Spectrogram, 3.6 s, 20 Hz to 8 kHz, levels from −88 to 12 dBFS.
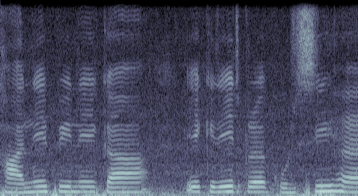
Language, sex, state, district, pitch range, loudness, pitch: Hindi, female, Bihar, West Champaran, 195-215 Hz, -16 LUFS, 205 Hz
